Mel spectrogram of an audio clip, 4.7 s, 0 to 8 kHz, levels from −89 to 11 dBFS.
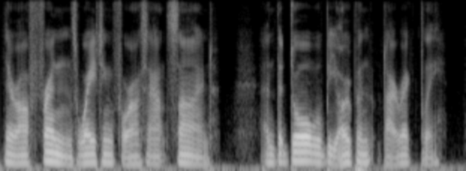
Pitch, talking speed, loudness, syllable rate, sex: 95 Hz, 180 wpm, -17 LUFS, 5.5 syllables/s, male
